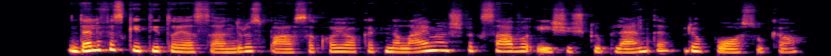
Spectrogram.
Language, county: Lithuanian, Marijampolė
